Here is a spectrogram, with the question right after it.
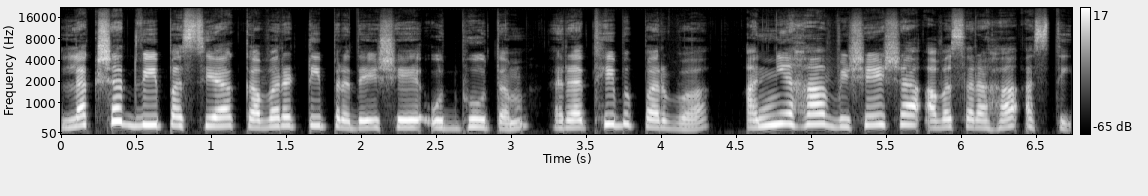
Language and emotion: Sanskrit, neutral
